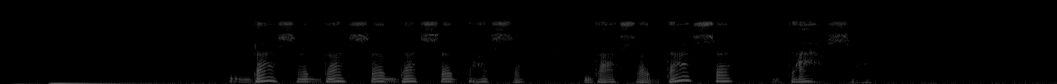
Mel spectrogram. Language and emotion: Russian, neutral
